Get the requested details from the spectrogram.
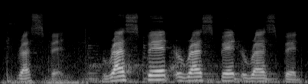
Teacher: The final vowel sound is as in schwa, the relaxed vowel sound.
